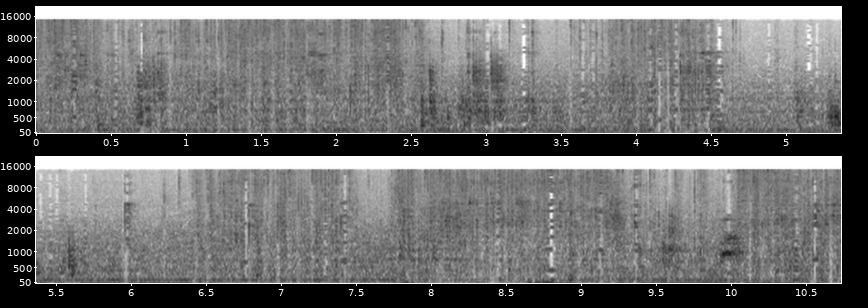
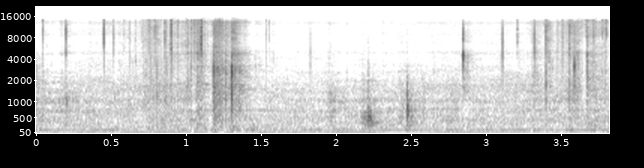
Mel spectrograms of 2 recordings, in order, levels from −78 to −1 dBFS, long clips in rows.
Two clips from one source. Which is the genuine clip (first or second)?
first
